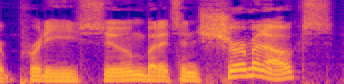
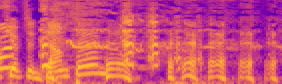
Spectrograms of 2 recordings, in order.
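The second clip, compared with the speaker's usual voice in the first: laughing; 10 semitones higher, slower than usual. Real, not acted. Host teases, laughing.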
